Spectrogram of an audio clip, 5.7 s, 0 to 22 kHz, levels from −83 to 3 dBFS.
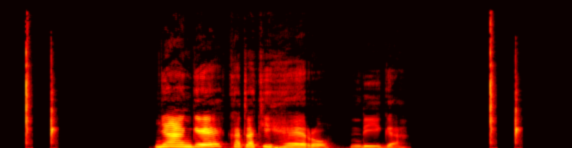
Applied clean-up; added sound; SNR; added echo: none; none; none; none.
